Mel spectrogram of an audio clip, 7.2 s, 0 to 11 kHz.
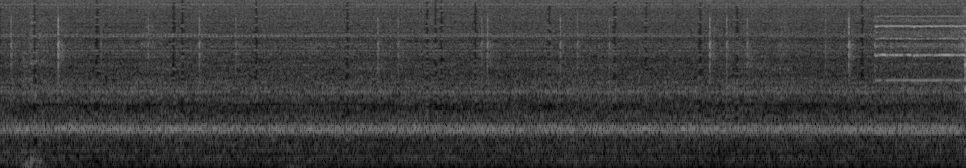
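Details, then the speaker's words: Amstrad CPC 464 DataCorder tape deck after repair, servicing and azimuth calibration, loading Operation Wolf: clean, steady pitched loading tone without warble or dropouts over tape hiss; deck reads the long leader evenly, normal loading. "and there we go we're loading guys so what i'll do now um is i'll let this go"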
